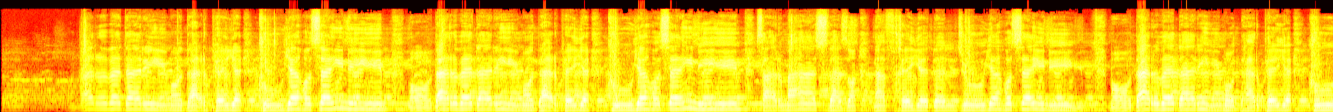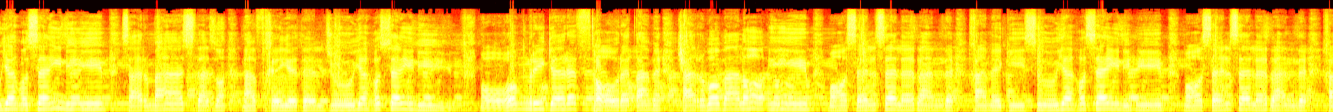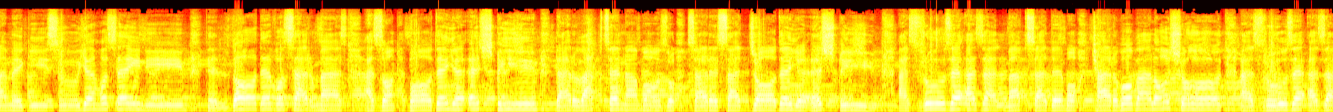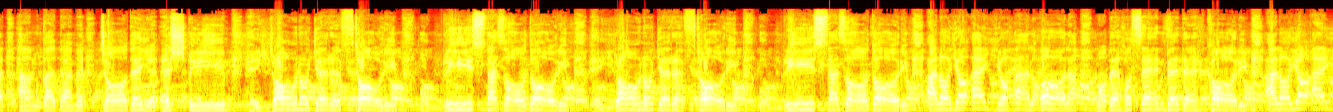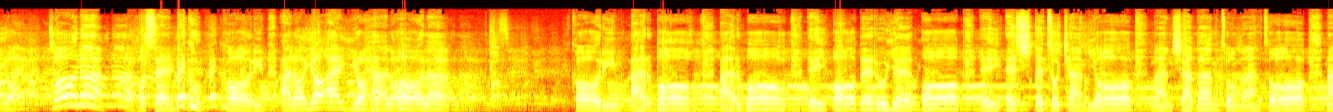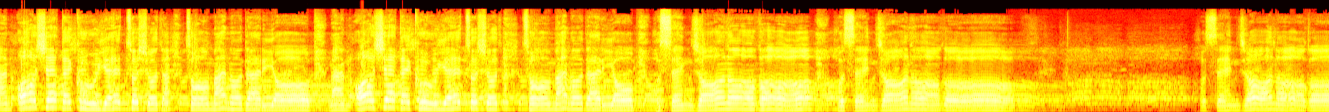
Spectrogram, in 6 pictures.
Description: واحد شب هشتم محرم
